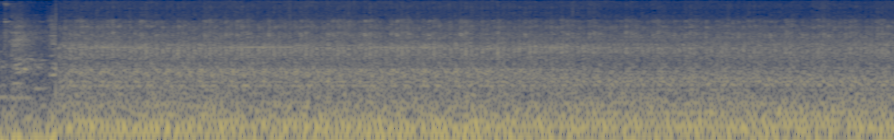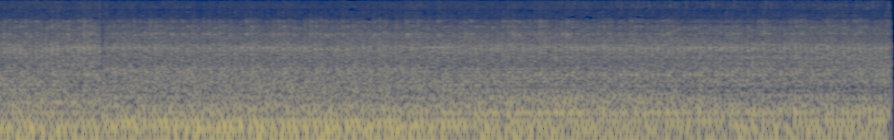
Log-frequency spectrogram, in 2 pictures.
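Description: Bus engine idling steadily.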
